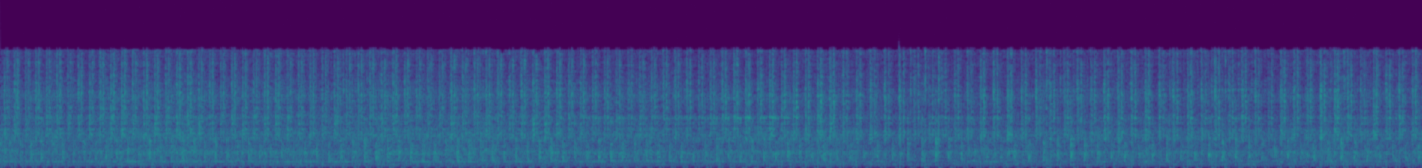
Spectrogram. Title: ইঞ্জিনের সাউন্ড প্রবলেম.Engine sound problem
